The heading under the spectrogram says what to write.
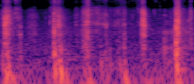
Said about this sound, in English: before I even do that, shuffle the encounter discard. I hate that. Shuffle the encounter discard pile into the encounter deck.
